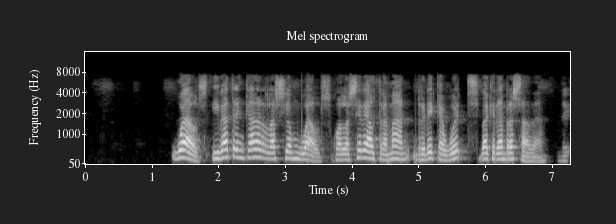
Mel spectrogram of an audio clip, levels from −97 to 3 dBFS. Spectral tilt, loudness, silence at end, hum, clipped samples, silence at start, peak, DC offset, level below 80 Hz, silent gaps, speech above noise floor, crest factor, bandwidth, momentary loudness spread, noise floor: -4.5 dB/octave; -19 LUFS; 0 s; none; under 0.1%; 1.3 s; -2 dBFS; under 0.1%; -62 dBFS; none; 57 dB; 18 dB; 7.8 kHz; 8 LU; -76 dBFS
